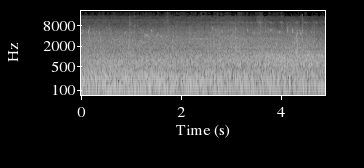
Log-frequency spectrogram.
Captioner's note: birds chirping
